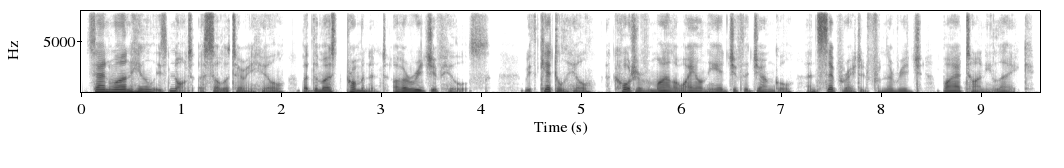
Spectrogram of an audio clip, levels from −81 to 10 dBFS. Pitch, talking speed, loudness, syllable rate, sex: 130 Hz, 255 wpm, -22 LUFS, 6.7 syllables/s, male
